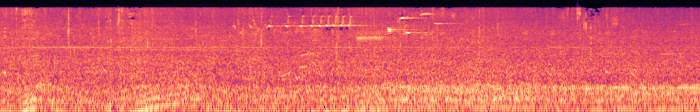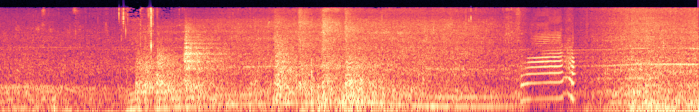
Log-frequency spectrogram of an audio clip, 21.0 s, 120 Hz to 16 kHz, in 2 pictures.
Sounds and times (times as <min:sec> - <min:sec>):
Vehicle: 0:00.0 - 0:20.9.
